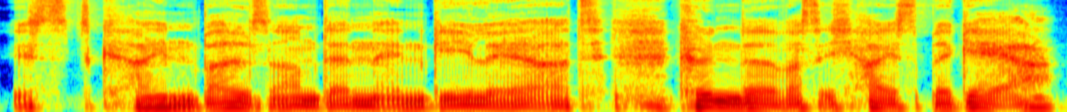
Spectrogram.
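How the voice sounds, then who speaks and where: Very deep gravelly man reciting darkly. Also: lively intonation, takes it slowly, dry recording, studio quality. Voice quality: gravelly, husky, rasping. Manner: theatrical, brooding, ominous. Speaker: narrator reading a horror poem aloud. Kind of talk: dramatic literary recitation, dark Gothic poetry.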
